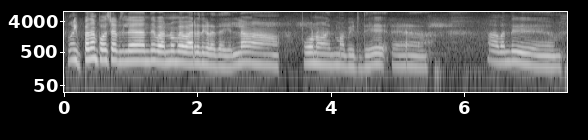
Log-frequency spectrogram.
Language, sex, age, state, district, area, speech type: Tamil, female, 45-60, Tamil Nadu, Nagapattinam, rural, spontaneous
